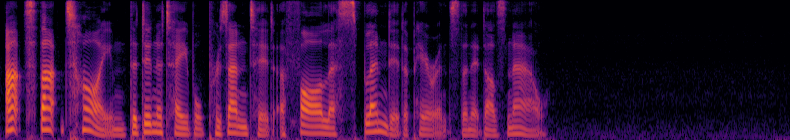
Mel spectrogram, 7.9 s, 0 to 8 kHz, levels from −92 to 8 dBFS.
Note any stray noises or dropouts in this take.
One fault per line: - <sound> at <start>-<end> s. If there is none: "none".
none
